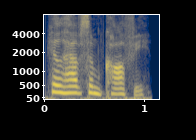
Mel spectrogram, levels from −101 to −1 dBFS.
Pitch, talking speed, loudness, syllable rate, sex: 210 Hz, 205 wpm, -16 LUFS, 5.1 syllables/s, female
